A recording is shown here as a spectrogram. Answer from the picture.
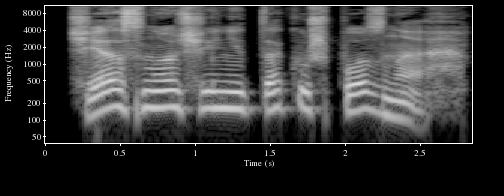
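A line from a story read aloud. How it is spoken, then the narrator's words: Drawn-out drawl. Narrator (Russian): протянул Феликс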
